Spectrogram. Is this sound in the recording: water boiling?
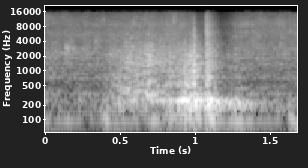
yes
